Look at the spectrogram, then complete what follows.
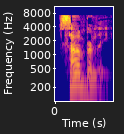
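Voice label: "sombrely", British English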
